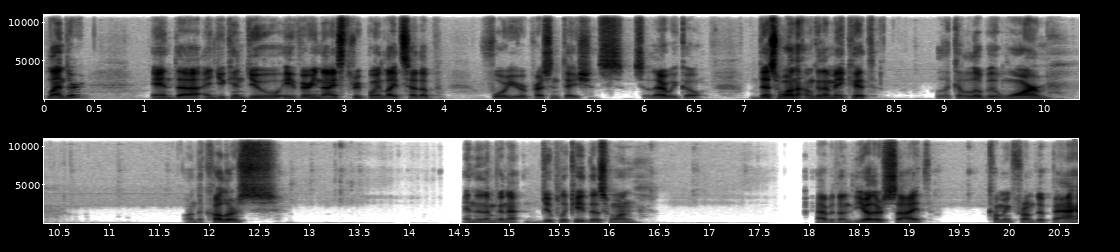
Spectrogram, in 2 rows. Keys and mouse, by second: 0.3 g, 1.3 click, 1.7 middle drag, 2.6 click, 7.1 click, 12.9 click, 13.9 click, 15.0 shift+d, 16.5 click, 17.7-18.1 middle drag, 18.9-19.3 drag, 19.9 click, 20.4 g.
